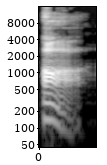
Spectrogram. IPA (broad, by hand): ɑ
